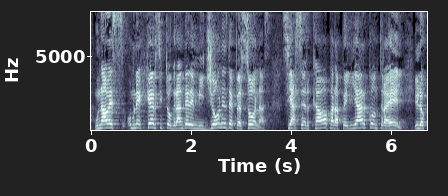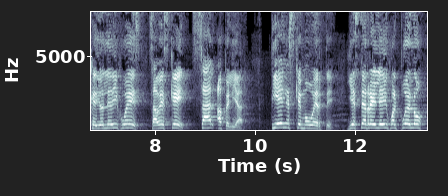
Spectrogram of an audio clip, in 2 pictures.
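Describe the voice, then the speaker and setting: A male pastor preaching a sermon in a church, asking the congregation rhetorical questions. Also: very high voice.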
